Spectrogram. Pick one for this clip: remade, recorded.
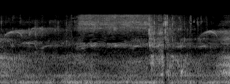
recorded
